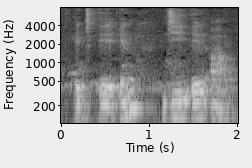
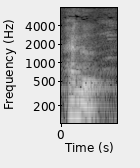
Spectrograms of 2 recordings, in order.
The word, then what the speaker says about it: hangar: Number 19, hangar, H-A-N-G-A-R, H-A-N-G-A-R, hangar. We pronounce it hangar, H-A-N-G-A-R, we don't pronounce it hangar. The correct pronunciation is hangar.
